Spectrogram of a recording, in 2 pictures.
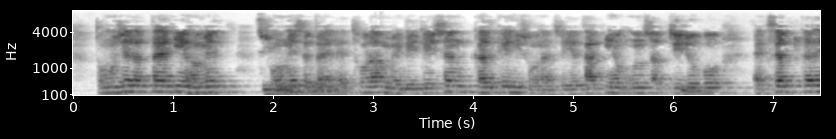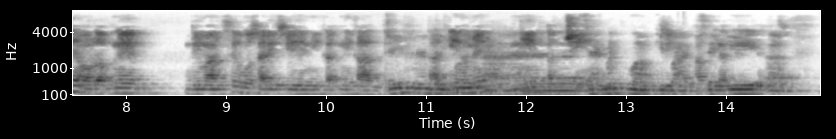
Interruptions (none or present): present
